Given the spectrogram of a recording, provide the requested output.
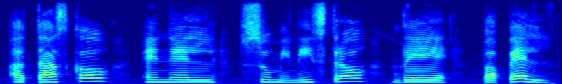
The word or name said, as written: atasco en el suministro de papel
